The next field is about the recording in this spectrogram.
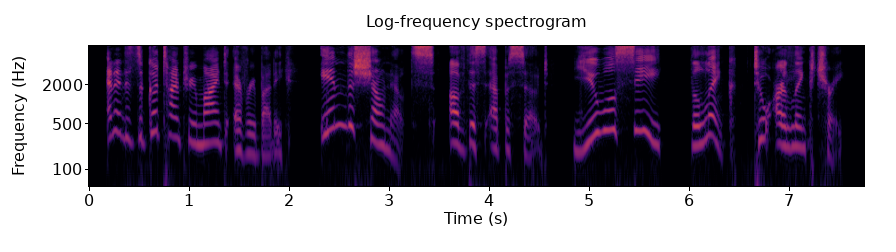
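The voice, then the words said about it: Announcer voice. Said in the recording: “use my announcer voice”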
